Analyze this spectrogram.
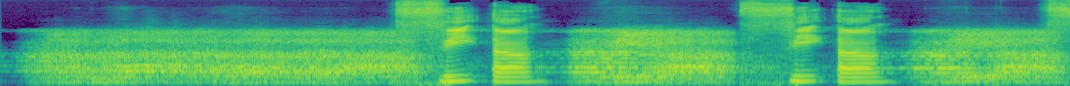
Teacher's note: فا کو جب ادا کریں گے تو اوپر کے جو دو سامنے والے دانت ہیں اس کے کنارے اور نچلے ہونٹ کا تر حصہ، یہ مخرج ہے، یہ نکلنے کی جگہ ہے فا کے۔ فا زیر فی، حمزہ زبر ا، فی ا فی ا، حمزہ پر جھٹکا بھی نہ ہو، جیسے فی ا ایسے جھٹکا نہیں دیں گے بلکہ اس کی زبر ادا کریں گے تو آواز اور منہ کھول کر اور بغیر کھینچے ادا کریں گے۔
